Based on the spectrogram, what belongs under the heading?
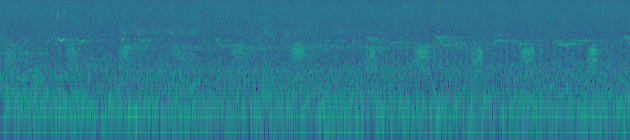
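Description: A duck quacks in short, nasal bursts repeated about twice a second, partly buried under a heavy, steady low rumble.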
